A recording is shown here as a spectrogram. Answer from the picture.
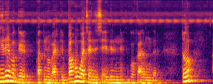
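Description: A man talking slowly, drawing out his syllables, with one long held tone in the middle. A steady high-pitched whine runs underneath.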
